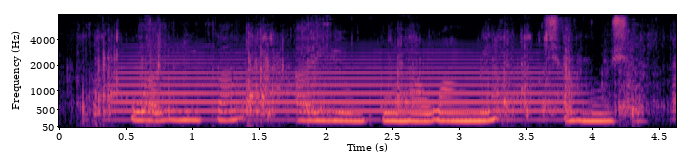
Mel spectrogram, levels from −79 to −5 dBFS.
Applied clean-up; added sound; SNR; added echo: none; Tools + Brass instrument; 2 dB; none.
